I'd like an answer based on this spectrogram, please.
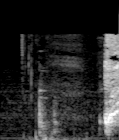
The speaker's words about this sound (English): Yeah, a little bit of a dry throat there.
